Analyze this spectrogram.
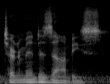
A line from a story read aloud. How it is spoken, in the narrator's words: he muttered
